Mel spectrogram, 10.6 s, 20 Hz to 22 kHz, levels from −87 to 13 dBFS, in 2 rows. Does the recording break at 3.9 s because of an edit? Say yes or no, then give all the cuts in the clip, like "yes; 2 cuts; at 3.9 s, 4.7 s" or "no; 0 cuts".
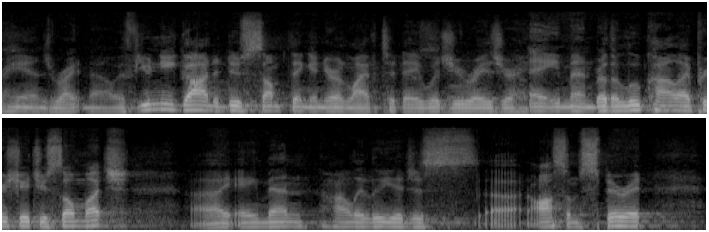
yes; 1 cut; at 3.9 s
